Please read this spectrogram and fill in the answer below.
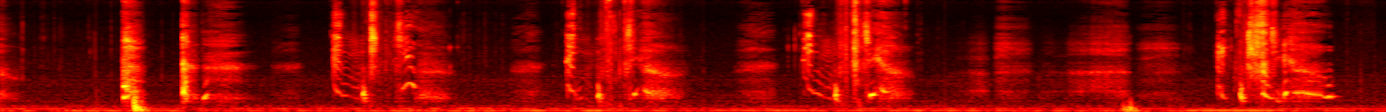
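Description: A series of stifled sneezes, some muffled, with catching breaths in between and some room noise.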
